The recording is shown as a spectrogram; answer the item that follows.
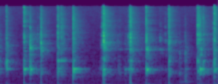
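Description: A metal spoon knocking and scraping inside a plastic food processor bowl, a quick irregular run of sharp taps, as thick chipotle-adobo puree is scooped out into a mixing bowl.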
